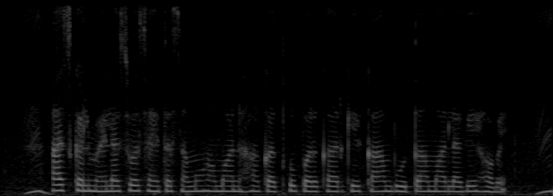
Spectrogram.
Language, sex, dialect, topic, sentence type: Chhattisgarhi, female, Eastern, banking, statement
